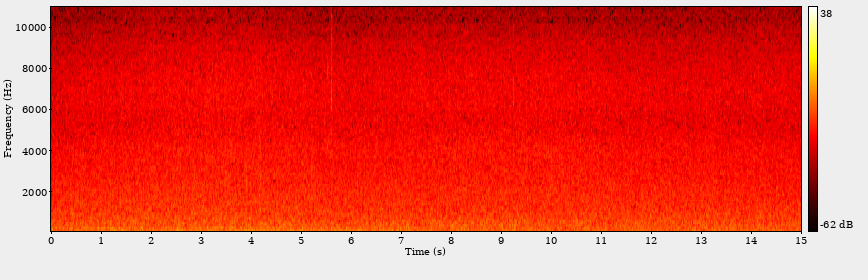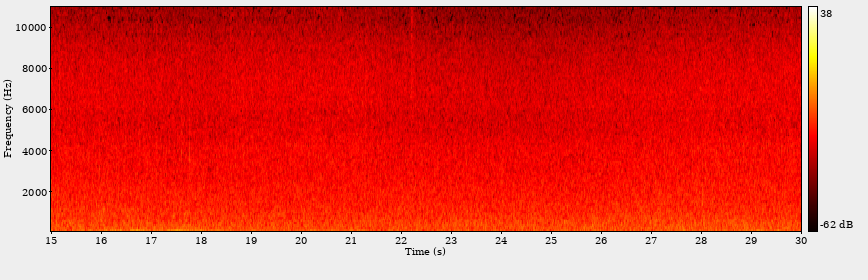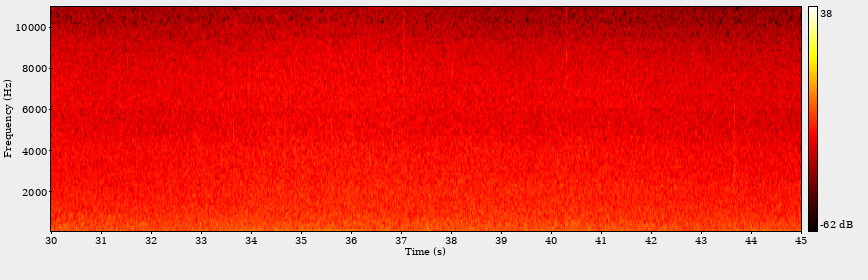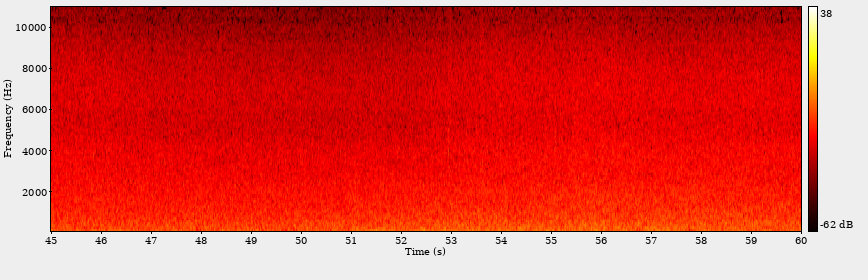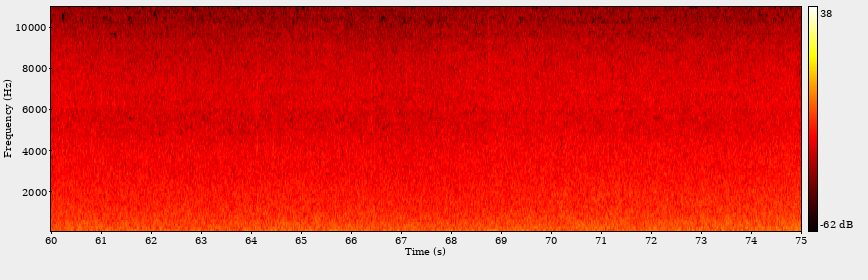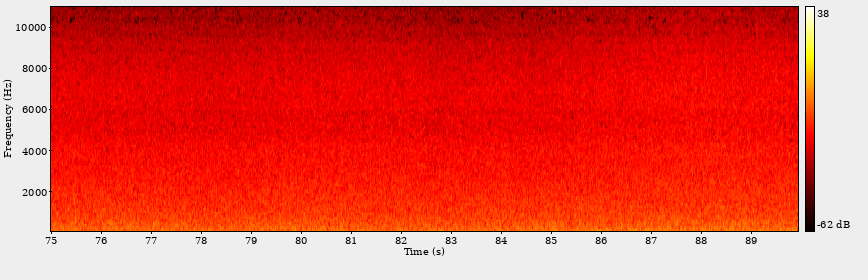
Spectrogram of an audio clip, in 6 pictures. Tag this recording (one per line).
ambisonic
trees
leaf
sps200
blumlein
forrest
Soundfield
Sonosax
Wind
harpex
